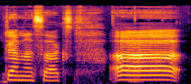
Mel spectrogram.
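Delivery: ordinary talk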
